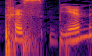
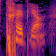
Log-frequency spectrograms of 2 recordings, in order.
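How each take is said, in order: First: "très bien" slowly with the final S and N sounded; overly literal "très bien", every ending voiced; wrong, endings pronounced. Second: "très bien" as treh byan, no S; "très bien" with the endings dropped; silent endings. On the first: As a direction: say "très bien" as tress bee-en. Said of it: "is not très bien". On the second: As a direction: say "très bien" French-style with a nasal ending. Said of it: "know when to pronounce the endings and when not to". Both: Shown as a demonstration.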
